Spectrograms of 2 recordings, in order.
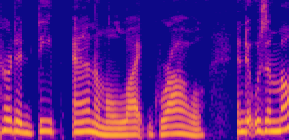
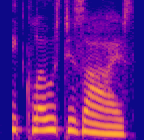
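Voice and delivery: ordinary delivery

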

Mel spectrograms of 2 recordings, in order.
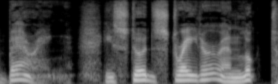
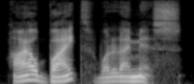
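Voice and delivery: plain reading voice

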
